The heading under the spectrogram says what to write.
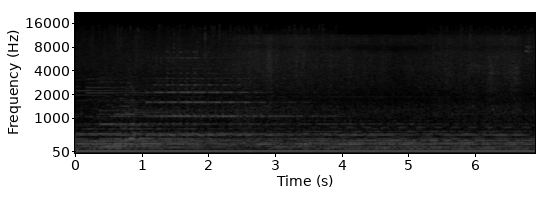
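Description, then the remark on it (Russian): A steady patter of water falls onto flowers and leaves as each flower in a garden is watered on a hot day, drops running down petals and leaves. It is continuous and even, with a low hum beneath it and no voices. “Профи поливает каждый цветок.”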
